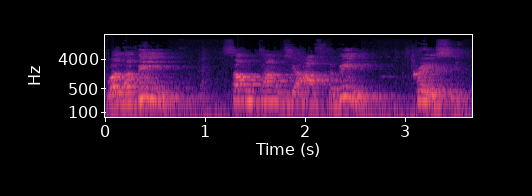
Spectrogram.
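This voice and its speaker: A man's voice: high-pitched, expressive, measured pace, bright, forceful tone, slight background noise, pitched below the performer's own voice, full character voice. A man on a live stage voicing a young would-be actor from the Bahamas with a West Indian accent, earnest and defiant. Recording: echoey theater, heard from far off.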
